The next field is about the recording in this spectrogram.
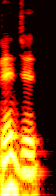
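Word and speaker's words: Bagent: Falcons will try and go after quarterback Tyson Bengt. Is that Bengt Is that Is that the way we pronounce that name? B E N G E T. Bengt. Bengt.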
